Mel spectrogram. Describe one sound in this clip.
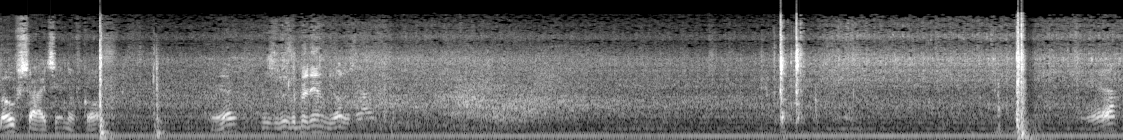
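Sharp knocks thump on a car's soft top.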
